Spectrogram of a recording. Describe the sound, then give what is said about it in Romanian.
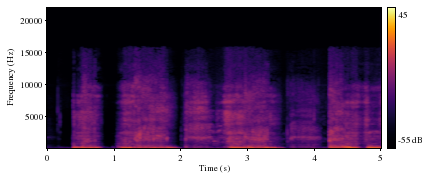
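A man's voice mimics an old dolphin's call in several rough, gravelly bursts with wavering pitch, loud, separated by brief pauses. “Și la mai bătân e așa.”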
